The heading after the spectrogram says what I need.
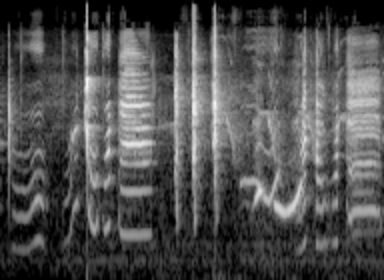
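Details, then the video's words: Tame pet ringneck parrot chattering in speech-like bursts: stacked harmonic syllables, a harsh screechy note curving down then up, and repeated sharp clicks in quick succession. "Hand tame Parrot Talking video | Mithu Tote Ki Awaaz"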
